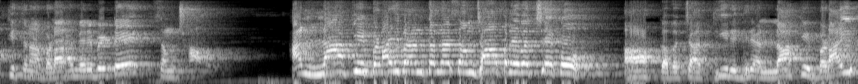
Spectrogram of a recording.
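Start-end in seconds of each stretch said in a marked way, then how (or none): 2.9-5.7 impassioned preaching. Acted. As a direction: preach it forcefully to the congregation. Preaches at full force. (जोशीला उपदेश)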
